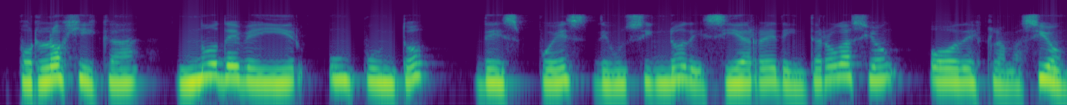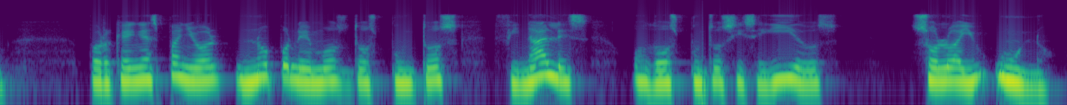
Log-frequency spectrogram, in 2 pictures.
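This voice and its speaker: A woman giving a grammar lesson, explaining slowly and patiently and often repeating her key points. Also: mid-range voice, steady tone, mellow, dull audio. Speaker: teacher.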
